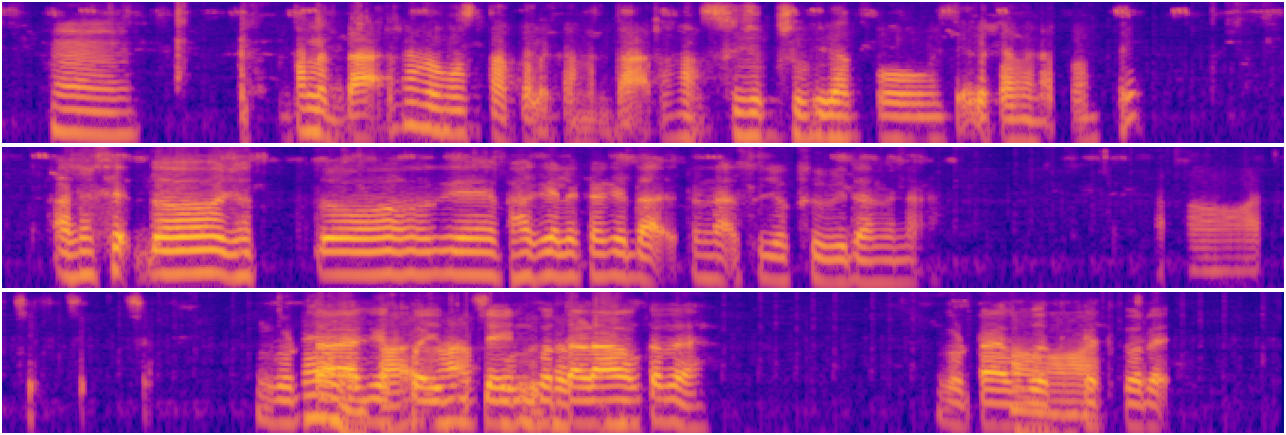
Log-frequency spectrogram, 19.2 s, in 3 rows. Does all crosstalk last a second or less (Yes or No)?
No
